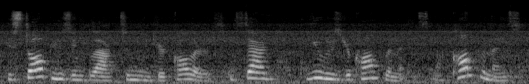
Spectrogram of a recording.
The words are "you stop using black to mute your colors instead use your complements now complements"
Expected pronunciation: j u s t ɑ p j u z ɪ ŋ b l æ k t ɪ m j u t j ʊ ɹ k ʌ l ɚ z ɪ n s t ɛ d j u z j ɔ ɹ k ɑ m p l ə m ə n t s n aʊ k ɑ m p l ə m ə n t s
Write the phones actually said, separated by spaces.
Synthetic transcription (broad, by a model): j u s t ɑ p j u z ɪ ŋ b l æ k t ɪ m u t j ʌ ɹ k ʌ l ɚ z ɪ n s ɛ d j u z j ɔ ɹ k ɑ m p l ə m ə n t s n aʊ k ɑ m p l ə m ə n t s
